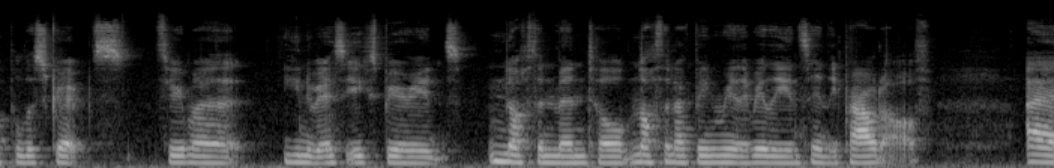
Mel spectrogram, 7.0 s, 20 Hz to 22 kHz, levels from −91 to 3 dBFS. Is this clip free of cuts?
yes; 0 cuts

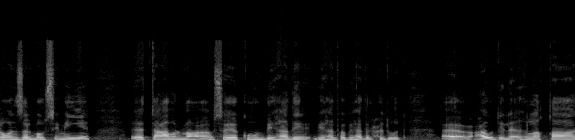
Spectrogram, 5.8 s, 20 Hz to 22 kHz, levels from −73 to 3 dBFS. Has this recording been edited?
yes; 1 cut; at 3.4 s

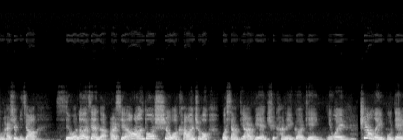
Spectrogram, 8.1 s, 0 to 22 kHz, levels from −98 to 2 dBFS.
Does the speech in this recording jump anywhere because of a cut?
yes; 1 cut; at 7.2 s

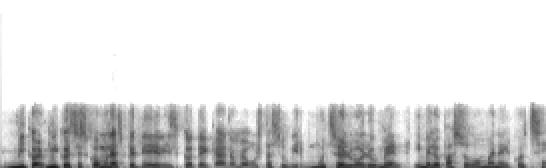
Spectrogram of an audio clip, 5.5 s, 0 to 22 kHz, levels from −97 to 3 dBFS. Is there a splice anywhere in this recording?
yes; 1 cut; at 4.1 s

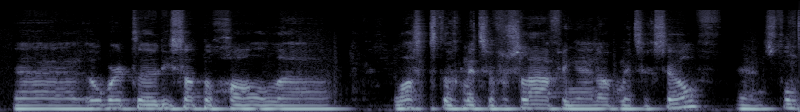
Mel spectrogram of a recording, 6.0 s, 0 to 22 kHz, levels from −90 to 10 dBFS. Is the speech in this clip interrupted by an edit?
no; 0 cuts

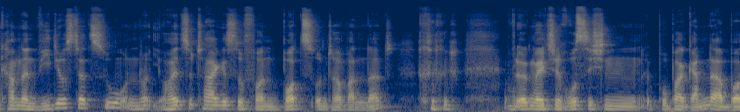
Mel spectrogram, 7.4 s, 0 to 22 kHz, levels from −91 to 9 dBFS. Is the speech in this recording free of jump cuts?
no; 2 cuts; at 2.4 s, 5.1 s

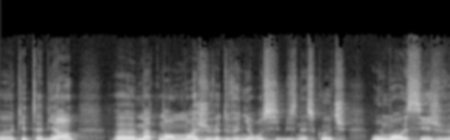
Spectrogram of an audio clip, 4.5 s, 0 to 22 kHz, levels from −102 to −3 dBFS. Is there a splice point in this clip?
no; 0 cuts

